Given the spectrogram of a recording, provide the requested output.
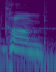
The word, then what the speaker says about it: comb: The B is silent.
